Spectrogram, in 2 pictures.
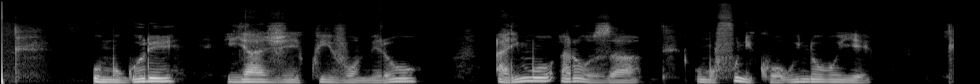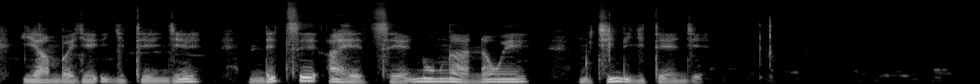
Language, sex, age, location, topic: Kinyarwanda, male, 25-35, Kigali, health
